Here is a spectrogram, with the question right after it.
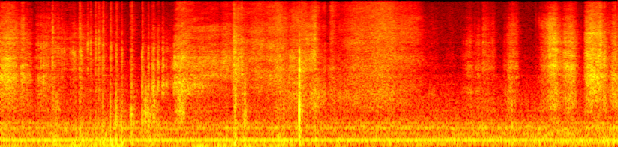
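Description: Long-nailed fingertips rub and scratch across the thick paper pages of an open paperback book held in one hand. The result is a continuous bright, dry scraping and rustling with brief flicks, a single sharp tick near the middle, and a steady low hum underneath.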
